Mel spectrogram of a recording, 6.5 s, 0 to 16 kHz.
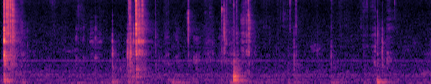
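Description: Small handling sounds of a screwdriver and plastic parts inside an opened Dali Katch G2 speaker housing: a sharp click right at the start, a short scraping clatter about two seconds in, and single knocks at about three and a half seconds and near the end.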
